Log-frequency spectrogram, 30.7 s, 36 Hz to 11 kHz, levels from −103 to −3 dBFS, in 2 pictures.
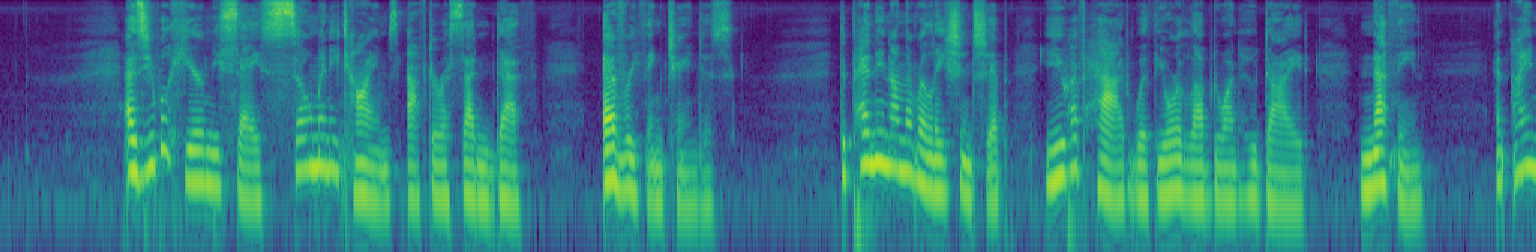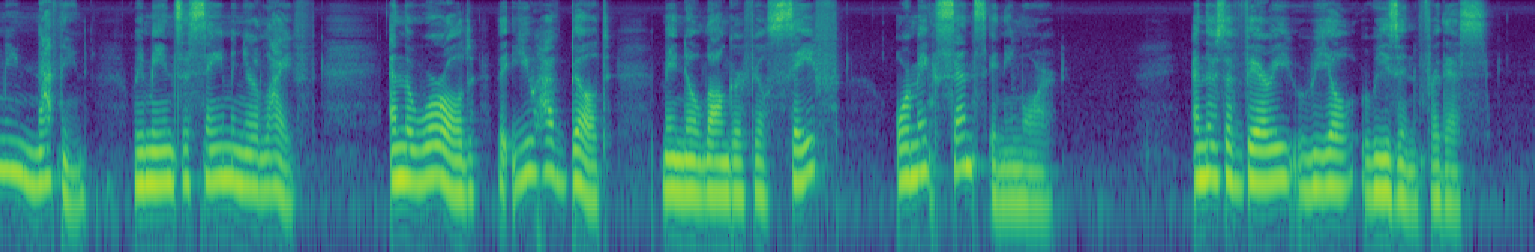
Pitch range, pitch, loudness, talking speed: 115-180 Hz, 135 Hz, -23 LUFS, 125 wpm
